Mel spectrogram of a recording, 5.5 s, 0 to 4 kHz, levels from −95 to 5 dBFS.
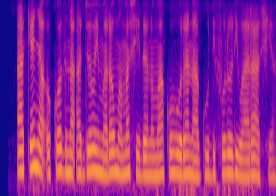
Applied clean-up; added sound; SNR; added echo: none; none; none; none.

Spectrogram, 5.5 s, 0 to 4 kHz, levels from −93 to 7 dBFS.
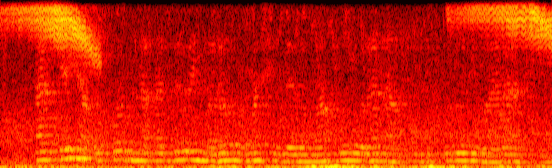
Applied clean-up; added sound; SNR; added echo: none; Bird vocalization, bird call, bird song; -4 dB; reverberation time 0.9 s.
